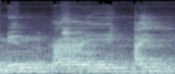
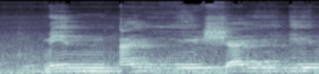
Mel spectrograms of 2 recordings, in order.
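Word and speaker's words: أَيِّ: Berikutnya min ay ada tasdid ya jangan min a ay a tasdid langsung min ayyaiin khalaqoh minimq tapi bukan digunahkan min ayyi ayyisya jangan ayi ayyisya coba Coba dua t minyaiin khalaq.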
